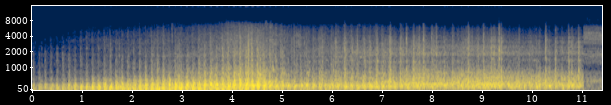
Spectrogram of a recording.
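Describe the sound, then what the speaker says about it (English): GNR VS Class 440 steam locomotive, renumbered 58 by the Ulster Transport Authority, passing Fairview near the end of a run from Belfast; a steady rumbling train with rhythmic wheel clatter swells as it nears, then cuts off abruptly. "GNR VS Class 440 Lagan, renumbered 58 by the Ulster Transport Authority, who got this loco when the assets of the GNR were divided up in 1958"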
